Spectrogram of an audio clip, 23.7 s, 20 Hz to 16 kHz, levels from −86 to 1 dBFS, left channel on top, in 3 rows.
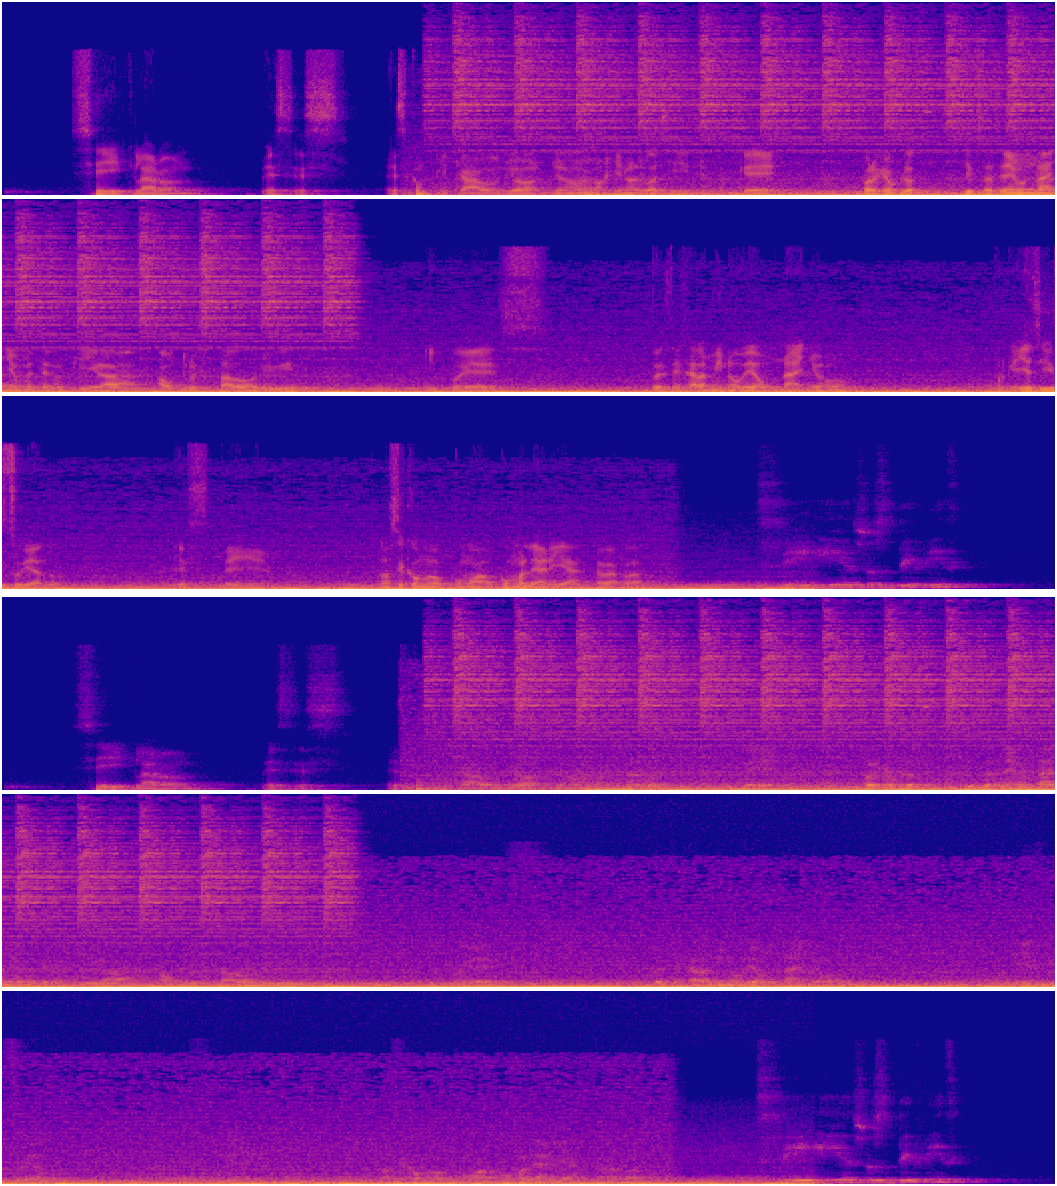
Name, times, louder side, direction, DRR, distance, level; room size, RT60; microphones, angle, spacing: voice 1, 0.6-1.5 1.9-2.5 2.9-5.8 6.4-6.9 7.2-10.1 11.1-11.9 12.8-14.3 15.3-16.3 17.1-17.9 18.5-20.6, left 5 dB, 70° left, 11 dB, 0.3 m, -32 dB
sound 1, 3.0-20.8, right 2 dB, 90° right, 0.7 m, -41 dB
sound 2, 3.1-10.5, right 1 dB, 5° left, 1.0 m, -36 dB
sound 3, 4.3-21.9, right 2 dB, 50° right, 0.4 m, -26 dB
voice 2, 21.4-22.9, right 4 dB, 25° right, 0 dB, 0.8 m, -38 dB
4.7 x 4.0 x 2.3 m, 0.95 s
head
